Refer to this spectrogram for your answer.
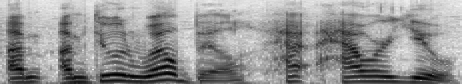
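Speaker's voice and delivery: far off and quiet in the mix; faint, low in mix. Real, not acted. Guest greets host but his volume drops far off. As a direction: sound buried too low in the mix. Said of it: "I feel like I've lost you, volume".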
